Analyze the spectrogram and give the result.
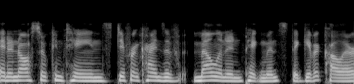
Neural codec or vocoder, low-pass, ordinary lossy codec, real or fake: none; 7.2 kHz; Opus, 24 kbps; real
